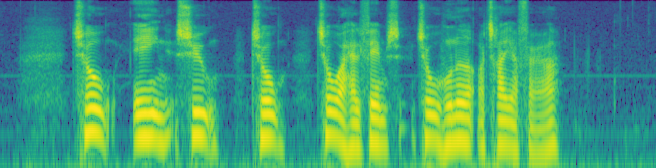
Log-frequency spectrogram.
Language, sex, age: Danish, male, 51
